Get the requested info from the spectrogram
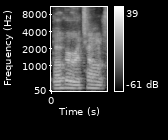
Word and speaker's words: Boca Raton: Boca Raton, Florida.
